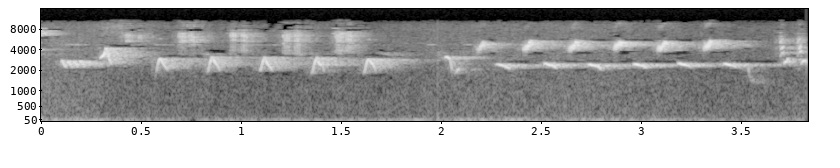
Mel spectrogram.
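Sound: nightingale singing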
